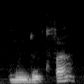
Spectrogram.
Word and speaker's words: Hindutva: With the new rise of nationalism and the Modi government being more and more on the Hindutva, I think, is that the right pronunciation?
